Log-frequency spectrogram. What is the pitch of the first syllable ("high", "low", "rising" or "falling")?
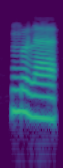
falling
